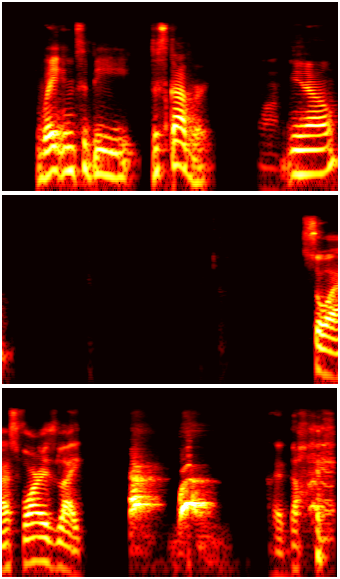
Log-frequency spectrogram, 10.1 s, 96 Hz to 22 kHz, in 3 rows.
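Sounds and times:
speech: 0.4 - 3.5, 6.5 - 8.7, 9.5 - 10.0
dog barking: 8.0 - 9.0
laughter: 9.7 - 10.0.

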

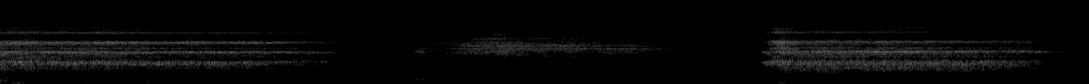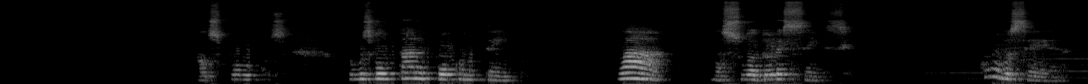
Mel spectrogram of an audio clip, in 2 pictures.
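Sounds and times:
slow deep breathing in and out: 0.0 - 3.5, 4.2 - 6.8, 7.6 - 10.8
speech: 12.9 - 16.2, 17.1 - 19.4, 20.8 - 21.5.

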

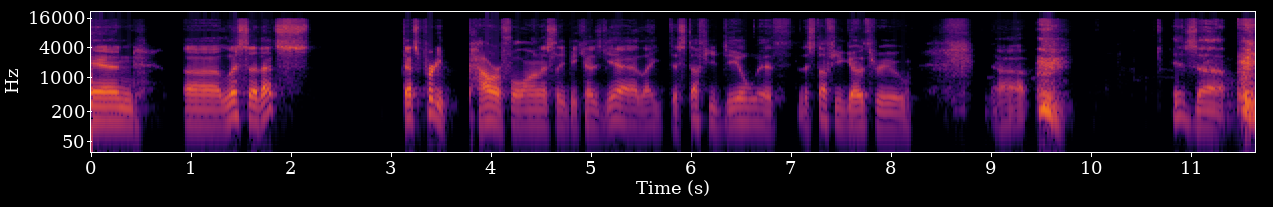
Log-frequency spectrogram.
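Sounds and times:
speech: 0.0 - 2.2, 3.1 - 9.8, 10.8 - 11.6
person clearing throat: 9.4 - 9.8, 11.4 - 11.6.

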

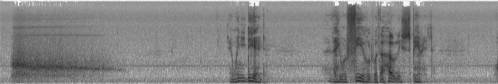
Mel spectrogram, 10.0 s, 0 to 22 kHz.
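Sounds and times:
person blowing out air in a breathing demonstration: 0.2 - 2.5
speech: 4.6 - 5.4, 6.6 - 8.7.

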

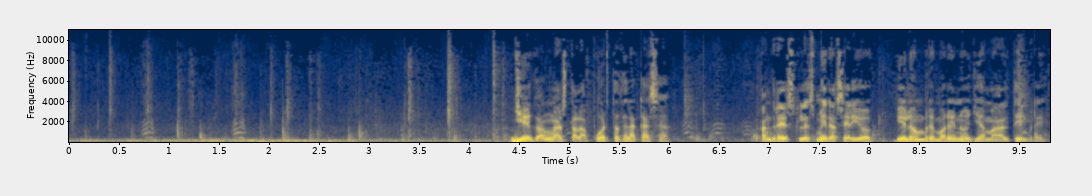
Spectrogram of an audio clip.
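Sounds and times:
several people's footsteps climbing a stone stairway surrounded by vegetation: 0.0 - 5.3, 6.1 - 8.5
steady low hum: 0.0 - 9.7
speech: 4.4 - 9.7.

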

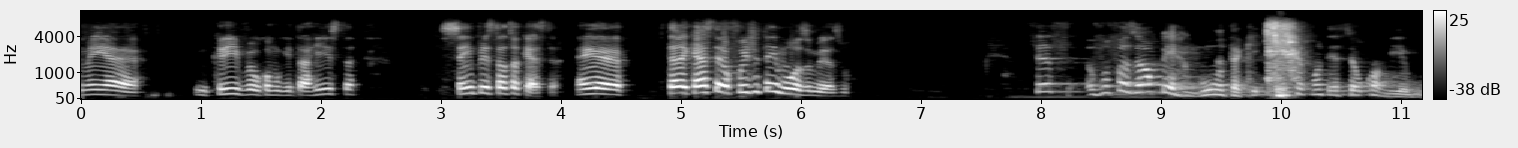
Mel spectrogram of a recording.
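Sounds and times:
speech: 0.0 - 6.5, 7.9 - 11.1
sneeze: 9.8 - 10.3.

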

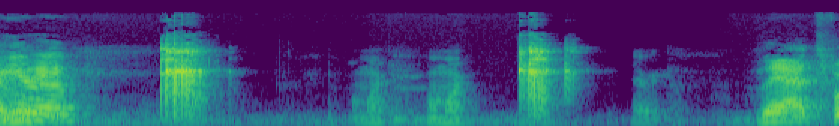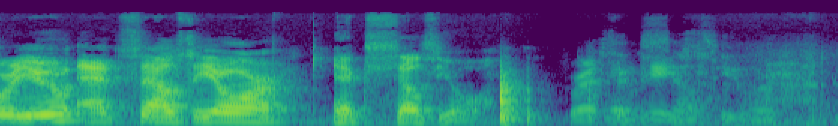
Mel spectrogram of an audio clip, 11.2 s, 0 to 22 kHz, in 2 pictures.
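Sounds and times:
speech: 0.0 - 0.6, 2.4 - 3.2, 5.0 - 10.9
glasses clinking in a toast: 1.1 - 1.6, 3.5 - 4.0.

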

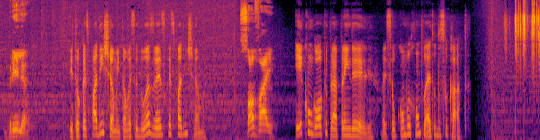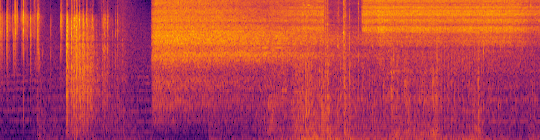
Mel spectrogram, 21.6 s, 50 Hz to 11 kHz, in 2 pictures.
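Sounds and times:
speech: 0.2 - 0.7, 1.4 - 4.2, 4.8 - 9.4
steam venting from accelerating robot mechanism: 13.8 - 21.5
mechanical clicks and ratcheting rattle of a robot mechanism: 16.4 - 21.5.

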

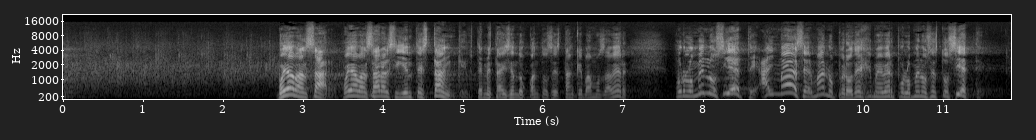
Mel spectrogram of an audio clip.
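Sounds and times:
audience clapping: 0.0 - 4.1
speech: 2.7 - 11.6.

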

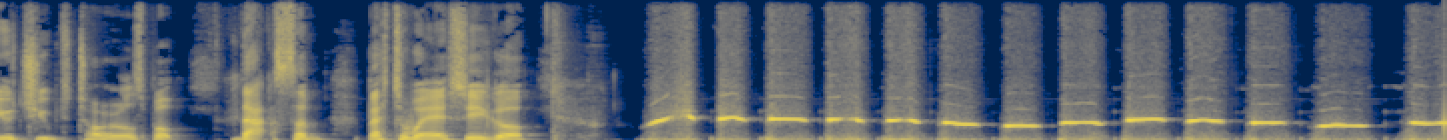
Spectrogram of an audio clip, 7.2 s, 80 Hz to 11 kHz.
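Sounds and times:
speech: 0.0 - 3.7
person whistling with their mouth: 3.2 - 7.2.

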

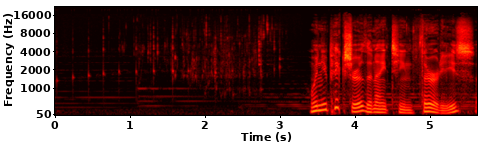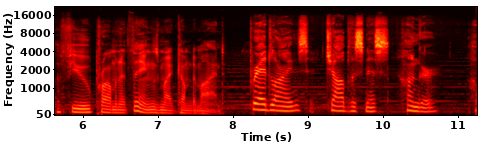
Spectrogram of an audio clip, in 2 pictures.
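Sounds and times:
drink pouring into a glass: 0.0 - 3.2
speech: 3.4 - 11.2.

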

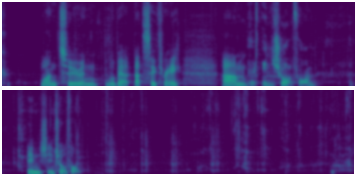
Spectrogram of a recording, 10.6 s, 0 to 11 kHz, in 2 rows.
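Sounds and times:
speech: 0.6 - 4.8, 5.6 - 6.6
person chewing crunchy food: 4.8 - 5.7, 6.4 - 10.5.

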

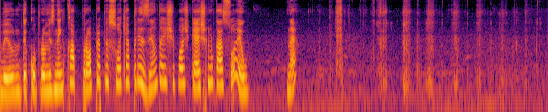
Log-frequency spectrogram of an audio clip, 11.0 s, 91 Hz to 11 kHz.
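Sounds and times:
speech: 0.0 - 5.0, 5.7 - 6.0, 6.7 - 6.9
biting and chewing a biscuit: 6.6 - 10.9.

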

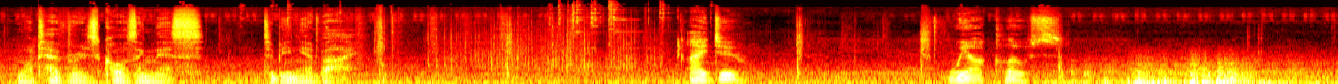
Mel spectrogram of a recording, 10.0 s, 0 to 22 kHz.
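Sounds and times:
faint hiss of rain: 0.0 - 10.0
speech: 0.1 - 3.0, 5.2 - 5.7, 7.1 - 8.4
thunder rumbling: 8.0 - 10.0.

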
